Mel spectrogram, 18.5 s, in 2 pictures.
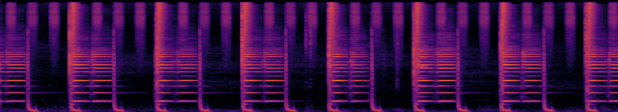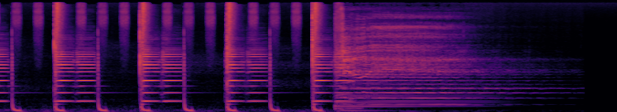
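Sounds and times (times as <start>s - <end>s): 
fiddle playing offbeat accents in eighth pairs on open D: 0.0s - 4.4s, 5.0s - 17.6s.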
